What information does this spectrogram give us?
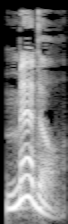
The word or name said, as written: meddle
